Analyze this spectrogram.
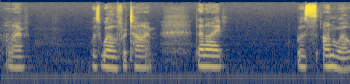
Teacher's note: princess diana did absolutely have a way of speaking in a more breathy manner almost as if she was trying to stay quiet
